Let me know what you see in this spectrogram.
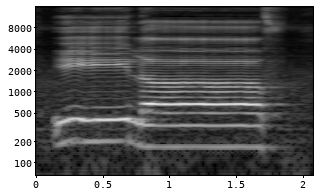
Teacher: تو یہاں ہم مد عارض کی مقدار اس کو کھینچیں گے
